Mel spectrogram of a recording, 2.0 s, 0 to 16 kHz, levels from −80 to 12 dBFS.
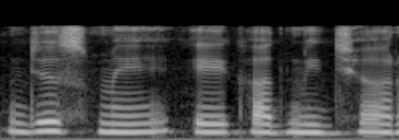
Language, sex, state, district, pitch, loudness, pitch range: Hindi, female, Uttar Pradesh, Lucknow, 220 Hz, -16 LUFS, 215-230 Hz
